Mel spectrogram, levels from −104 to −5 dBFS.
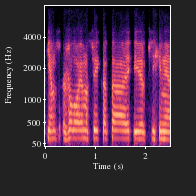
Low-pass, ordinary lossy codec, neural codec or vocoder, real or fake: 7.2 kHz; Opus, 16 kbps; none; real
